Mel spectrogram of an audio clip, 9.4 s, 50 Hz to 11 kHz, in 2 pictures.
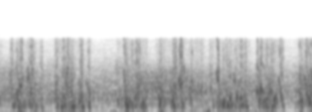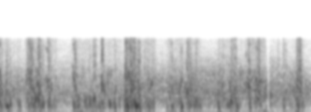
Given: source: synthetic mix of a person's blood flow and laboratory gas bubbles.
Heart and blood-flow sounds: Doppler ultrasound of blood flow; subclavian vein
0.00-0.05 s: bubbles
0.14-0.69 s: bubbles
0.79-1.41 s: bubbles
1.74-2.25 s: bubbles
2.33-3.07 s: bubbles
3.12-3.77 s: bubbles
3.84-4.36 s: bubbles
4.42-5.01 s: bubbles
5.05-5.54 s: bubbles
5.75-6.51 s: bubbles
6.54-7.02 s: bubbles
7.14-7.73 s: bubbles
7.88-8.66 s: bubbles
8.90-9.28 s: bubbles
From the record:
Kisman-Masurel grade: 444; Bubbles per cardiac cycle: continuous sound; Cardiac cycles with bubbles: 100%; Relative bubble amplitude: maximal (0.775 to 0.999); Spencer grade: 4 (maximum detectable bubble signal sounding continuously throughout systole and diastole of every cardiac period, and overriding the amplitude of the normal cardiac signals); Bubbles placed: anywhere in the cardiac cycle

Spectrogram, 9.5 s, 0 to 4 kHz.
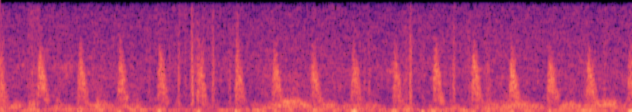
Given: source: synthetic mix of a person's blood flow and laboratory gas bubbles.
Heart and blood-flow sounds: Doppler ultrasound of blood flow; subclavian vein
0.40-0.59 s: bubbles
From the record:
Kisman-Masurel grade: 121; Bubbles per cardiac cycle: 1 to 2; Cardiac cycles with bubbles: 10 to 50%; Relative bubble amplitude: barely perceptible (0.100 to 0.250); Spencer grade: 2 (many but less than half of the cardiac periods contain bubble signals, singularly or in groups); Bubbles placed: anywhere in the cardiac cycle

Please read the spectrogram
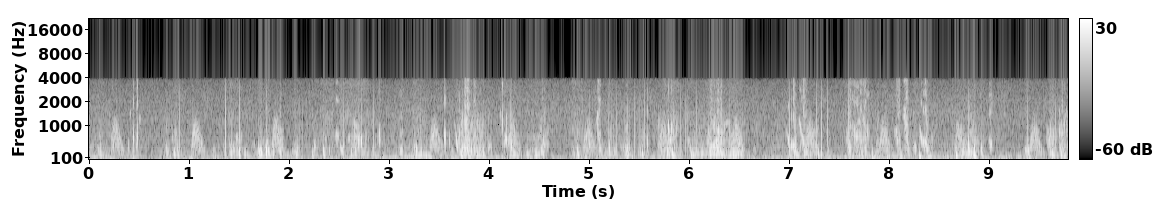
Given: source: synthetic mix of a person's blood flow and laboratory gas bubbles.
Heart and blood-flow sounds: Doppler ultrasound of blood flow; subclavian vein
0.08-0.17 s: bubbles
0.36-0.53 s: bubbles
0.76-0.95 s: bubbles
1.27-1.95 s: bubbles
2.04-2.12 s: bubbles
2.22-2.80 s: bubbles
2.83-2.95 s: bubbles
3.10-3.16 s: bubbles
3.23-3.39 s: bubbles
3.52-4.04 s: bubbles
4.11-4.32 s: bubbles
4.36-4.62 s: bubbles
4.82-4.95 s: bubbles
5.07-5.44 s: bubbles
5.49-5.62 s: bubbles
5.66-5.91 s: bubbles
5.97-6.56 s: bubbles
6.96-7.34 s: bubbles
7.56-7.82 s: bubbles
7.84-7.92 s: bubbles
8.04-8.46 s: bubbles
8.63-9.05 s: bubbles
9.35-9.43 s: bubbles
9.56-9.80 s: bubbles
From the record:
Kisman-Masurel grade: 243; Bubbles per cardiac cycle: several, 3 to 8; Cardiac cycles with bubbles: 100%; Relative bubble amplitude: loud (0.450 to 0.775); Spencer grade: 3 (all of the cardiac periods contain showers or single bubble signals, but not dominating or overriding the cardiac motion signals); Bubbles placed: anywhere in the cardiac cycle

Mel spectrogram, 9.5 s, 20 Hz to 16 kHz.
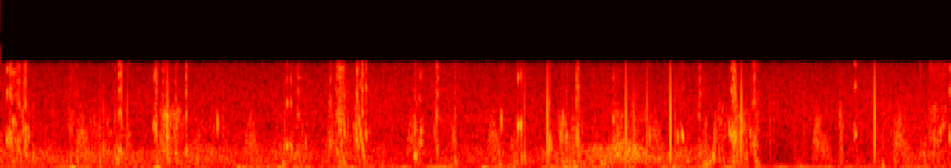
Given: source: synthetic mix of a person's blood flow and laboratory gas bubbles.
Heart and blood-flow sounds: Doppler ultrasound of blood flow; subclavian vein
0.04-0.37 s: bubbles
0.67-1.31 s: bubbles
1.51-2.21 s: bubbles
2.71-3.10 s: bubbles
3.26-3.71 s: bubbles
3.81-3.85 s: bubbles
4.11-4.25 s: bubbles
4.32-4.61 s: bubbles
4.95-5.29 s: bubbles
5.46-5.84 s: bubbles
5.97-6.53 s: bubbles
6.66-6.93 s: bubbles
6.97-7.08 s: bubbles
7.15-7.69 s: bubbles
8.38-8.46 s: bubbles
8.53-8.58 s: bubbles
8.91-8.98 s: bubbles
9.21-9.52 s: bubbles
From the record:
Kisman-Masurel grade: 242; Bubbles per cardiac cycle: several, 3 to 8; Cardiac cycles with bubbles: 100%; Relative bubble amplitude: moderate (0.250 to 0.450); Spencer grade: 3 (all of the cardiac periods contain showers or single bubble signals, but not dominating or overriding the cardiac motion signals); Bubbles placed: anywhere in the cardiac cycle

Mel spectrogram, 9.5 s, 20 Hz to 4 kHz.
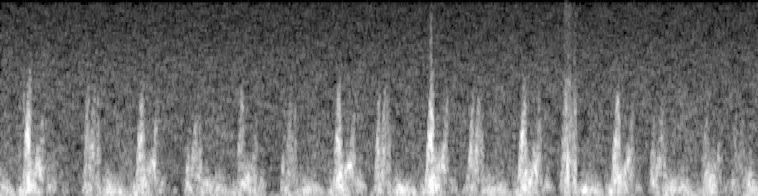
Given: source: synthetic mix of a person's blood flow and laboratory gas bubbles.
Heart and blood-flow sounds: Doppler ultrasound of blood flow; precordium
7.05-7.21 s: bubbles
From the record:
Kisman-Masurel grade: 122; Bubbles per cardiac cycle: 1 to 2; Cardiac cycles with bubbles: 10 to 50%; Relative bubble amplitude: moderate (0.250 to 0.450); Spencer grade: 2 (many but less than half of the cardiac periods contain bubble signals, singularly or in groups); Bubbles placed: only in the low amplitude regions of the cardiac cycle

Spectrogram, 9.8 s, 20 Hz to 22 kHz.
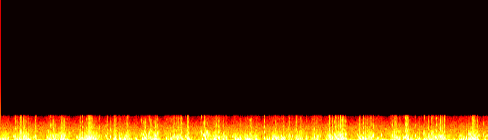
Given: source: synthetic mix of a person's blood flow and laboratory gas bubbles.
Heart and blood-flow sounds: Doppler ultrasound of blood flow; precordium
0.00-0.17 s: bubbles
0.22-0.75 s: bubbles
0.89-1.41 s: bubbles
1.49-2.05 s: bubbles
2.09-3.21 s: bubbles
3.27-3.84 s: bubbles
3.97-4.57 s: bubbles
4.62-5.21 s: bubbles
5.24-6.43 s: bubbles
6.49-6.97 s: bubbles
7.09-7.66 s: bubbles
7.78-9.00 s: bubbles
9.04-9.78 s: bubbles
From the record:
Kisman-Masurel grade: 444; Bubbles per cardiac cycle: continuous sound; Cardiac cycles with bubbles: 100%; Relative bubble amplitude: maximal (0.775 to 0.999); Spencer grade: 4 (maximum detectable bubble signal sounding continuously throughout systole and diastole of every cardiac period, and overriding the amplitude of the normal cardiac signals); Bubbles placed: anywhere in the cardiac cycle

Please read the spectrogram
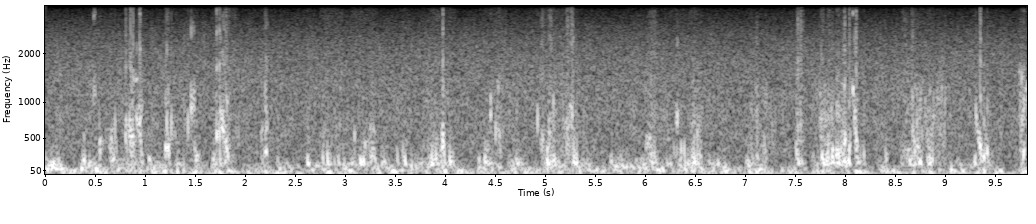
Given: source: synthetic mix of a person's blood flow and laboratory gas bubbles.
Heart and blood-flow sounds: Doppler ultrasound of blood flow; precordium
0.47-0.59 s: bubbles
0.62-1.02 s: bubbles
1.19-1.56 s: bubbles
1.66-1.96 s: bubbles
2.15-2.25 s: bubbles
2.60-2.67 s: bubbles
2.74-2.98 s: bubbles
3.05-3.33 s: bubbles
3.48-3.66 s: bubbles
3.77-4.11 s: bubbles
4.36-4.75 s: bubbles
4.89-5.41 s: bubbles
5.83-6.62 s: bubbles
7.02-7.31 s: bubbles
7.48-7.62 s: bubbles
7.69-8.21 s: bubbles
8.38-8.44 s: bubbles
8.52-9.04 s: bubbles
9.25-9.46 s: bubbles
9.71-9.83 s: bubbles
From the record:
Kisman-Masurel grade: 243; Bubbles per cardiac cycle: several, 3 to 8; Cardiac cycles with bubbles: 100%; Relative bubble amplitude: loud (0.450 to 0.775); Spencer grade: 3 (all of the cardiac periods contain showers or single bubble signals, but not dominating or overriding the cardiac motion signals); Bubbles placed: anywhere in the cardiac cycle

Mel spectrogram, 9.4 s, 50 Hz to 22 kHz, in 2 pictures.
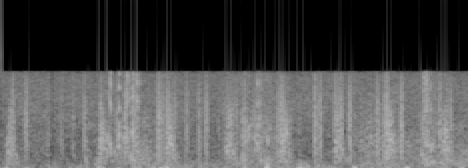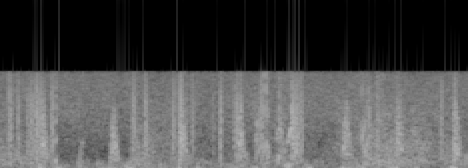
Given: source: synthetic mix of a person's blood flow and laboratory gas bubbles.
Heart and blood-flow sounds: Doppler ultrasound of blood flow; subclavian vein
0.82-1.46 s: bubbles
2.29-2.91 s: bubbles
4.17-4.50 s: bubbles
5.20-5.27 s: bubbles
5.44-5.52 s: bubbles
7.20-7.61 s: bubbles
8.27-8.73 s: bubbles
9.30-9.37 s: bubbles
From the record:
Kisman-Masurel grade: 221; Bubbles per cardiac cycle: several, 3 to 8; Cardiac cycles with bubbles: 10 to 50%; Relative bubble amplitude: barely perceptible (0.100 to 0.250); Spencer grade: 2 (many but less than half of the cardiac periods contain bubble signals, singularly or in groups); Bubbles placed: anywhere in the cardiac cycle

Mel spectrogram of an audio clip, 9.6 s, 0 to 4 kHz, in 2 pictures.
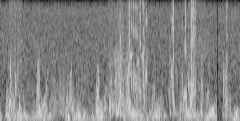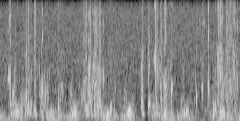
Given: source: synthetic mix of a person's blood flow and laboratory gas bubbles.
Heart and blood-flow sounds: Doppler ultrasound of blood flow; precordium
0.16-0.52 s: bubbles
2.14-2.96 s: bubbles
3.35-3.54 s: bubbles
3.61-4.10 s: bubbles
4.43-4.57 s: bubbles
4.92-5.09 s: bubbles
5.18-5.79 s: bubbles
5.92-6.08 s: bubbles
6.40-6.89 s: bubbles
6.96-7.12 s: bubbles
7.58-7.71 s: bubbles
7.74-8.29 s: bubbles
8.66-8.76 s: bubbles
8.79-9.57 s: bubbles
From the record:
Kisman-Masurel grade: 332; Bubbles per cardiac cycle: rolling drumbeat, 9 or more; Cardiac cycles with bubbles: 50 to 99%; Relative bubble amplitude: moderate (0.250 to 0.450); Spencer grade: 3 (all of the cardiac periods contain showers or single bubble signals, but not dominating or overriding the cardiac motion signals); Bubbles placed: only in the low amplitude regions of the cardiac cycle

